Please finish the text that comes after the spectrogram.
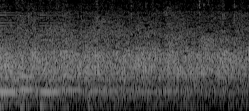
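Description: Fairly quiet, steady applause from a concert audience, an even wash of many hands clapping that holds without a break throughout.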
